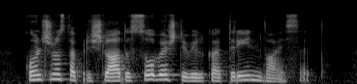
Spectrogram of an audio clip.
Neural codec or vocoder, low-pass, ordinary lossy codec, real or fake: vocoder, 44.1 kHz, 128 mel bands, Pupu-Vocoder; 10.8 kHz; none; fake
